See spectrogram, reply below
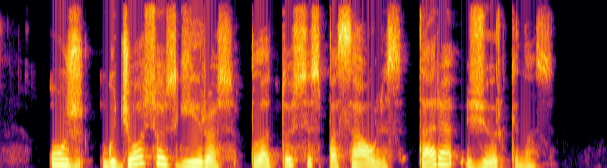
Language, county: Lithuanian, Vilnius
